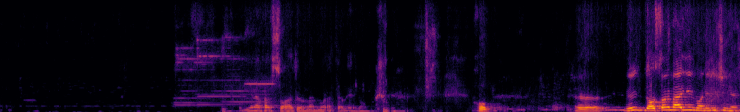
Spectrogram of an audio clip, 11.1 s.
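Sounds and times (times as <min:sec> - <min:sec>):
clock alarm ringing: 0:02.6 - 0:04.5
speech: 0:03.3 - 0:06.5, 0:07.1 - 0:07.5, 0:08.6 - 0:11.1.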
